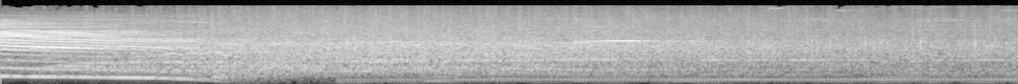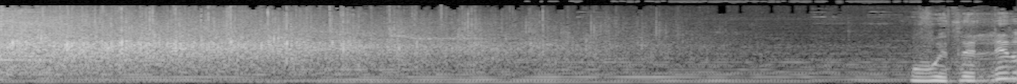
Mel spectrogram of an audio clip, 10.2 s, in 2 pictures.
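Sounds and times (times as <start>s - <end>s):
audience applause welcoming a singing duet on stage: 0.2s - 8.5s
speech: 9.9s - 10.1s.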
